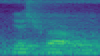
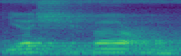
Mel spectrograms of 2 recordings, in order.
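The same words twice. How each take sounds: First: The word is said quickly and rushed. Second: The word is said slowly with held sounds. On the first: The speaker calls it wrong. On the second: The speaker calls it right. "nggak boleh cepet-cepet, harus yashfa'u"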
